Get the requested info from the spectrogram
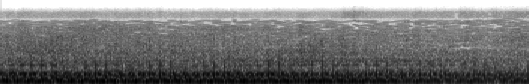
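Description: An engine running steadily with a low, even drone.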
